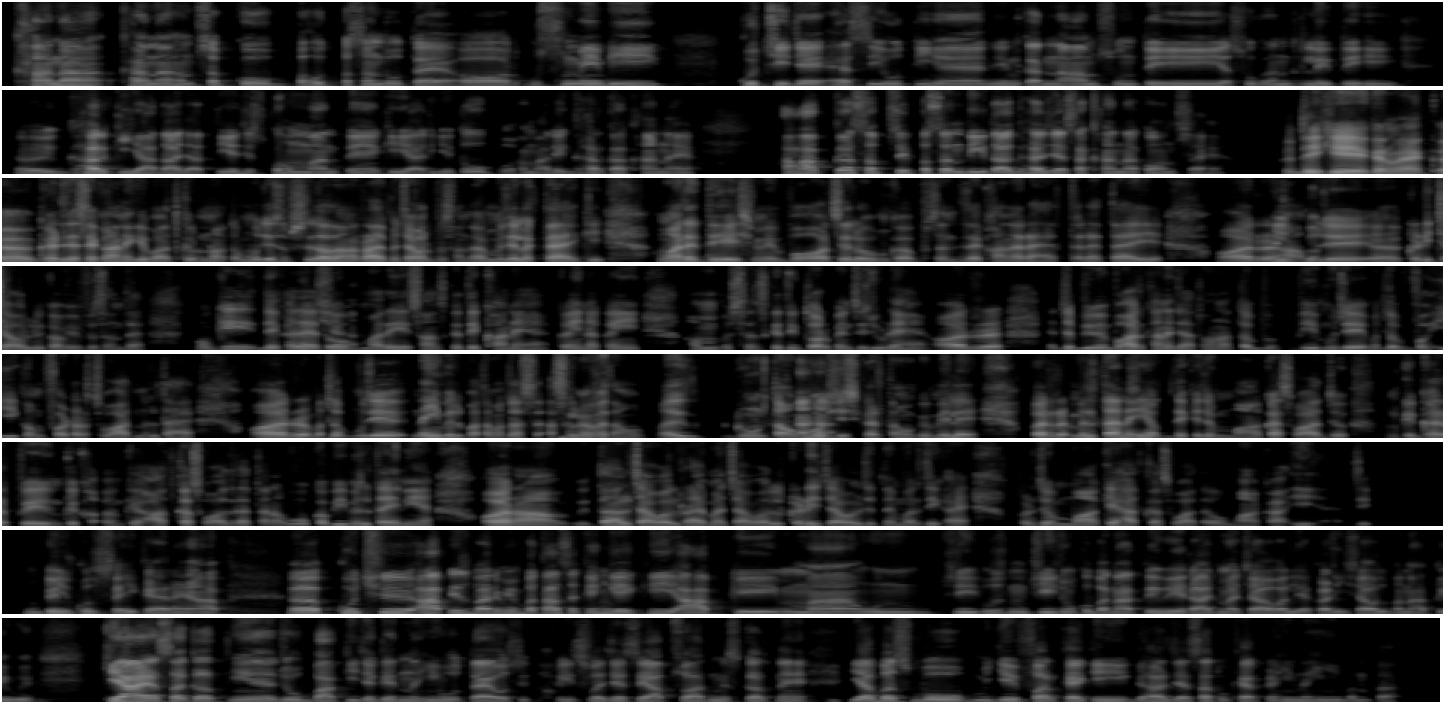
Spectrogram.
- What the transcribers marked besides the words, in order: in English: "कम्फ़र्ट"; laughing while speaking: "बताऊँ"; chuckle; in English: "मिस"
- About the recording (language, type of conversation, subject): Hindi, podcast, आपका सबसे पसंदीदा घर जैसा खाना कौन सा है?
